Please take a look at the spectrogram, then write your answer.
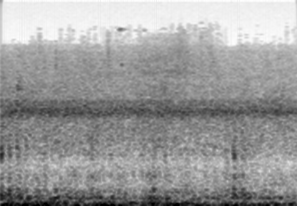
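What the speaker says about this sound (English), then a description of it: "Do you like it when it's windy? I normally say I don't mind it, but right now I'm bored with it." Wind on a windy day in Desert Hot Springs, a steady loud rumbling buffet against the microphone with gusty surges throughout.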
